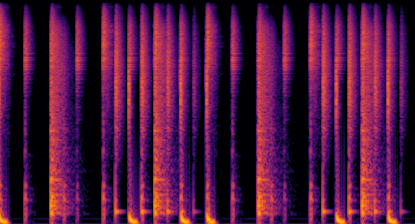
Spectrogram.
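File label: drum loops, right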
